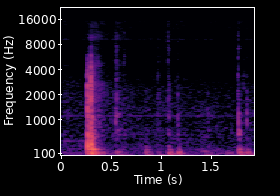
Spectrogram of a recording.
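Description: A few quick, close keystrokes on a computer keyboard, with one sharp tap followed by lighter, scattered clicks in a quiet room while working in Premiere Pro.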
